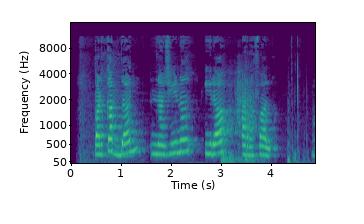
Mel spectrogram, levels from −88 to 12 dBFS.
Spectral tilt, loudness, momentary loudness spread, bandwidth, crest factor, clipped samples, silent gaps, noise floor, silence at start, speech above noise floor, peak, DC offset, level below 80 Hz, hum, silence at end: -5 dB/octave; -21 LUFS; 18 LU; 11.5 kHz; 18 dB; under 0.1%; none; -41 dBFS; 0.15 s; 20 dB; -4 dBFS; under 0.1%; -46 dBFS; none; 0 s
